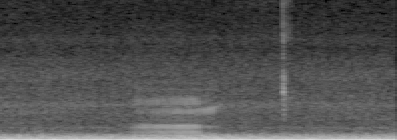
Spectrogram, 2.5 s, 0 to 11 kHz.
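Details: 2006 Mustang Coyote swap with reinstalled T56, warming up at idle: deep, even low rumble with steady pulse, no knocks or ticks; evap sensor found unplugged; normal idle.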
